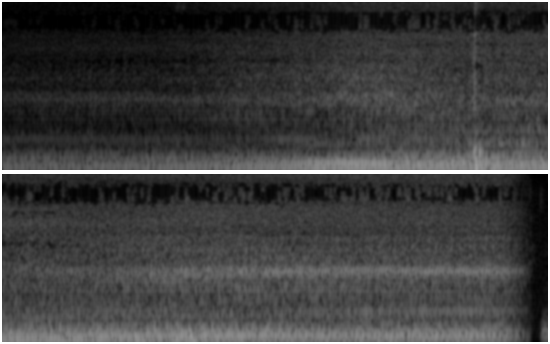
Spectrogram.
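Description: A truck engine idles steadily for about eleven seconds, a low, even rumble that swells slightly after the first few seconds and then holds, with one brief click partway through.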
